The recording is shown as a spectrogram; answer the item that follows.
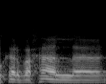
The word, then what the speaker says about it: Carvajal: Carvajal, is that how you pronounce his name? Carvajal, yes.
